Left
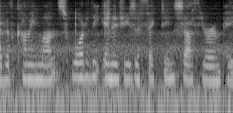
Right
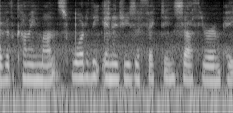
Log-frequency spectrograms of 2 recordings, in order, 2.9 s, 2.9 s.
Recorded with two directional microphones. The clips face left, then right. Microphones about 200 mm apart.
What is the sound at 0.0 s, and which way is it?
Speech, 40° right (ahead or behind).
